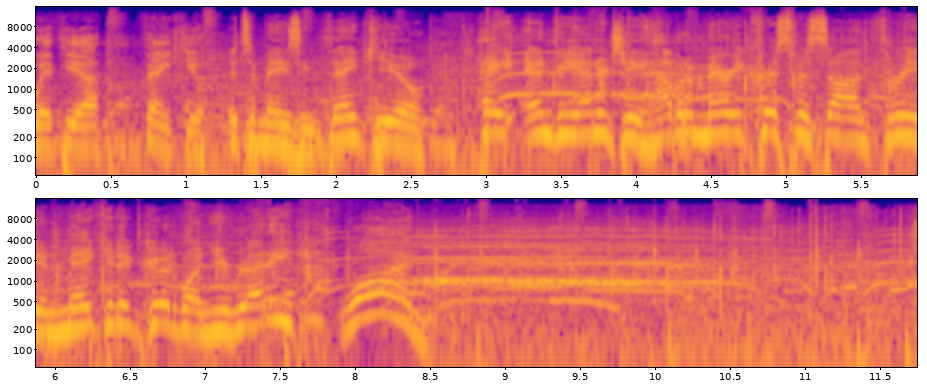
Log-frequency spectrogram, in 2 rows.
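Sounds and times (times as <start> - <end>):
speech: 0.0 - 8.9
large crowd cheering and shouting: 2.9 - 11.7
sharp whoops: 3.1 - 4.1, 7.6 - 11.7.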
